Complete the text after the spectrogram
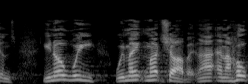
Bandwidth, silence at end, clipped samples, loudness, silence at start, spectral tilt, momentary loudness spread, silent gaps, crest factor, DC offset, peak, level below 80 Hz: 8.8 kHz; 0 s; under 0.1%; -27 LUFS; 0 s; -4.5 dB/octave; 8 LU; none; 16 dB; under 0.1%; -10 dBFS; -74 dBFS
